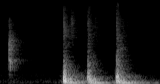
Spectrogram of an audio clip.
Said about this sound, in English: The incessant knocking on my door, pounding like a drum.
